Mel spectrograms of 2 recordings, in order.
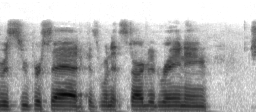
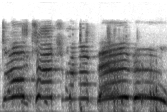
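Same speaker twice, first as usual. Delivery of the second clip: very high, eerie, creepy shriek; 4 dB louder than usual. Retelling a zombie game where she screamed at him, imitating her creepy scream. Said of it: "screaming at him in a creepy voice".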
